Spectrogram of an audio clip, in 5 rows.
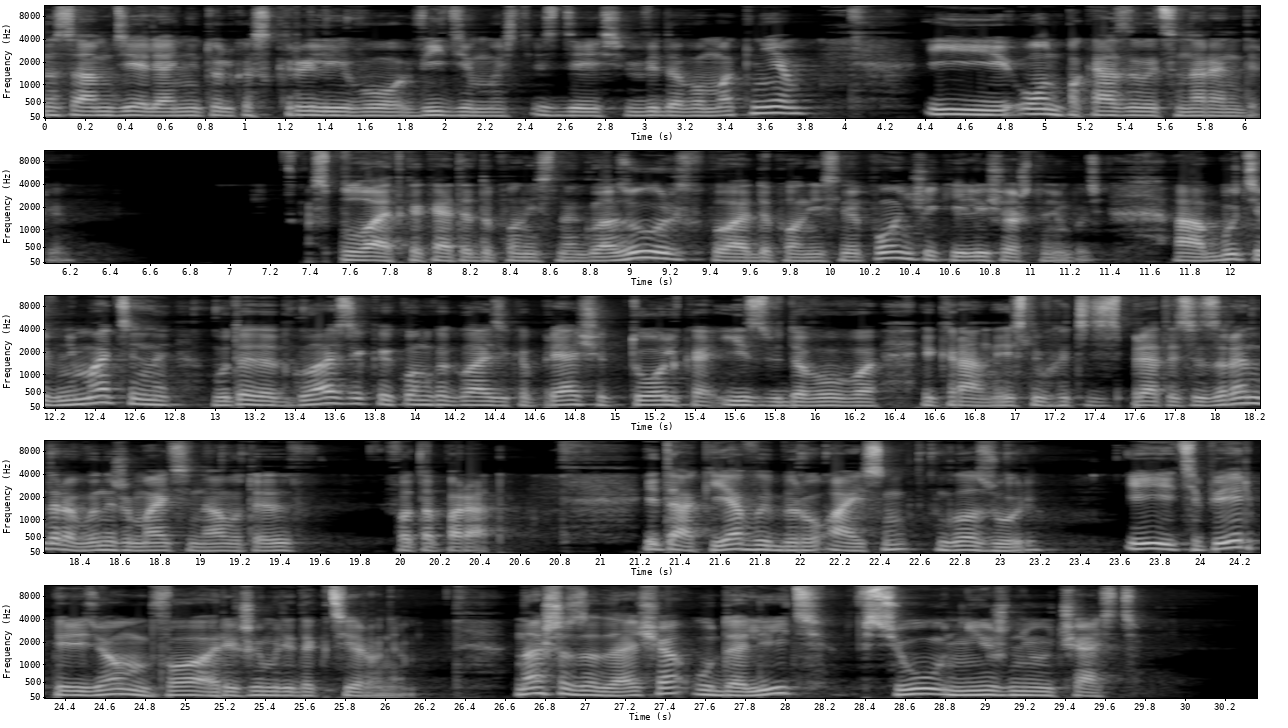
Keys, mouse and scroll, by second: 1.4-4.9 drag, 12.8-16.3 drag, 18.1-22.8 drag, 25.2 middle click, 25.6 Tab, 26.9-30.0 middle drag.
